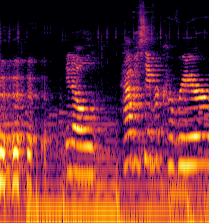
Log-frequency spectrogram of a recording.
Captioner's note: laughter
